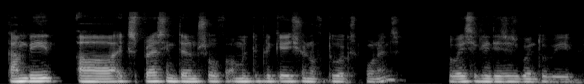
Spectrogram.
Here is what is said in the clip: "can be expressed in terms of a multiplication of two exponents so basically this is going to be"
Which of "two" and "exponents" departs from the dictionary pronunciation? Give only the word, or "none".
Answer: none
